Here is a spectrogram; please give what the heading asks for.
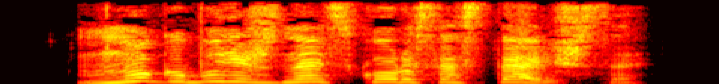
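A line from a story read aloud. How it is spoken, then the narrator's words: Snapping retort. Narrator (Russian): огрызнулась Мэри Поппинс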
